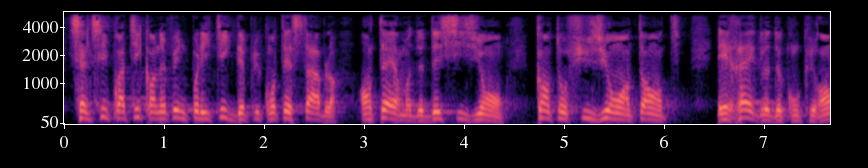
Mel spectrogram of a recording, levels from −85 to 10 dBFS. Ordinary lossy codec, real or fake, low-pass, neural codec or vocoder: none; real; 5.4 kHz; none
